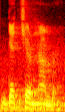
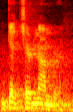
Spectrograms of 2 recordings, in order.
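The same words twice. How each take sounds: The two takes are said the same way.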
